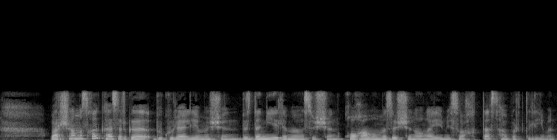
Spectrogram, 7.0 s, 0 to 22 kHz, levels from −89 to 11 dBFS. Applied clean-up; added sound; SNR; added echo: neural mask model Resemble Enhance denoiser.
